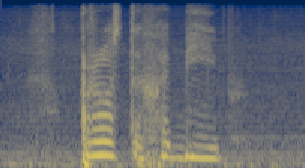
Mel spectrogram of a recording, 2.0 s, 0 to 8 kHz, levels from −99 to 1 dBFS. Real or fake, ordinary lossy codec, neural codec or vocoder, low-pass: fake; none; vocoder, 24 kHz, 100 mel bands, Vocos; 7.2 kHz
